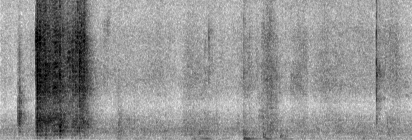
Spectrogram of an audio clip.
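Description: Felt-tip marker drawing a line on a whiteboard: one short scratchy stroke about half a second in, then quiet room noise.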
